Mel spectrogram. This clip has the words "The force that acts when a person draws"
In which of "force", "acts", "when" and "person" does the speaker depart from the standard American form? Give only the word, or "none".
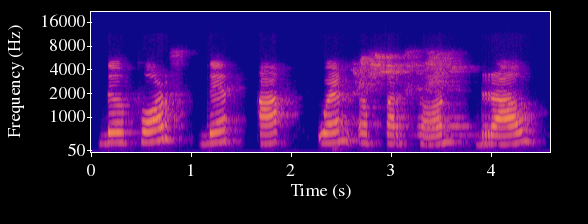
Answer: acts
